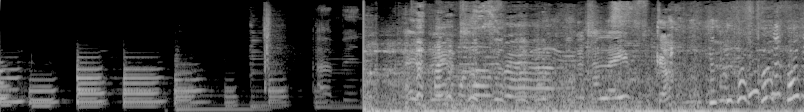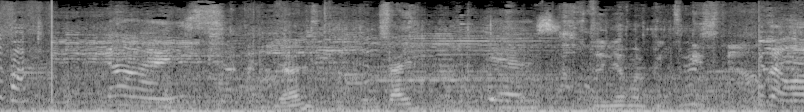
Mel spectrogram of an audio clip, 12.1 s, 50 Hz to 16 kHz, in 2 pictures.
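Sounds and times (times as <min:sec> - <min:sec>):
car rumble from inside: 0:02.8 - 0:12.0.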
